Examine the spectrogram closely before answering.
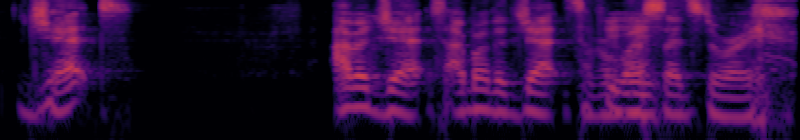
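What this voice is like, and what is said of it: Exhausted, worn-out voice. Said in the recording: “you just can't tell because my voice is exhausted”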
